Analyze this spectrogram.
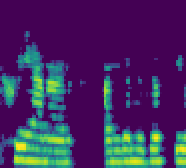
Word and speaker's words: Rhiannon: Basically, she said, Trianon. No. Bleh. But that's not how you pronounce my name. Different or same spelling does not mean same pronunciation. It's not quite accent if it's actually a different like vowel sound. Deal with it. So I'm Rhiannon, not Rhiannon, or not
